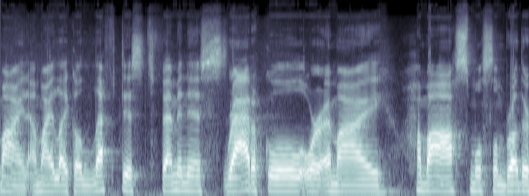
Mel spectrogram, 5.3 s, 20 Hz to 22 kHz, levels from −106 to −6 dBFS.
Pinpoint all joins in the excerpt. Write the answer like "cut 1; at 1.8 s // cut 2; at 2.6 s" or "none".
cut 1; at 2.2 s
